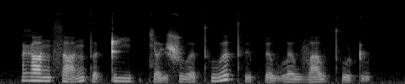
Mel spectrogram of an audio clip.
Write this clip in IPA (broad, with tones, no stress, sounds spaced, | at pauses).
ɣ a˧ ŋ s a˨˩˦ ŋ t̪ ə˨˩ k̚ ʈ i˧ | c ə˨˩˨ j ʂ u˨˩ ə̯ t̪ʰ u˧˥ ə̯ t̪ʰ ɨ˨˩ p̚ ɗ ə˨˩ w l ə˧ w v a˧˥ w t̪ʰ u˨˩ ʈ u˨˩ t̚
